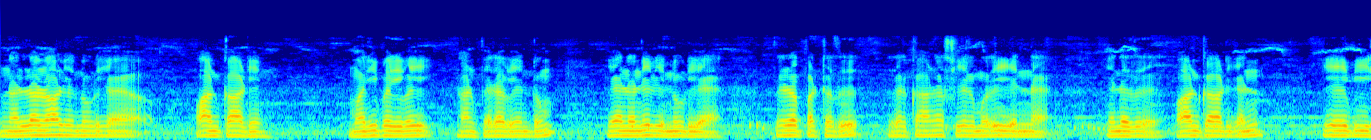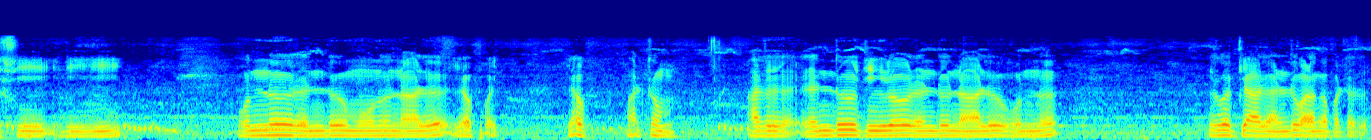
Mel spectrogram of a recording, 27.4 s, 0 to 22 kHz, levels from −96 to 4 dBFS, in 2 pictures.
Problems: background sounds at intervals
